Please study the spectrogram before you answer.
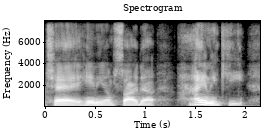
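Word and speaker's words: Heinicke: I'm sorry, that Heineke. That rhymes with Heineken.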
